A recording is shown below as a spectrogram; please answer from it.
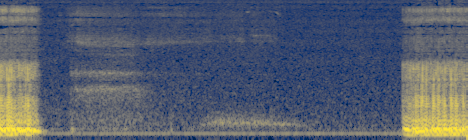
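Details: Sleeping Shar Pei dog snoring indoors: a loud, rough, rumbling snore cut off at the start, a quiet breathing pause of about three and a half seconds, then another harsh snore beginning near the end.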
